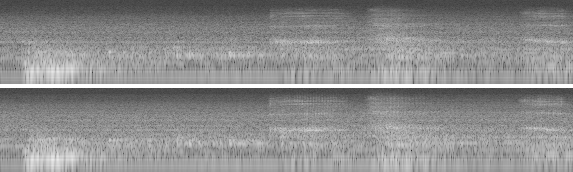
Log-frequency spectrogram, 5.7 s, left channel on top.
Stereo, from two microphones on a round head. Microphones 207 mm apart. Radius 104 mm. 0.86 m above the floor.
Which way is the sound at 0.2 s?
65° left (ahead or behind).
